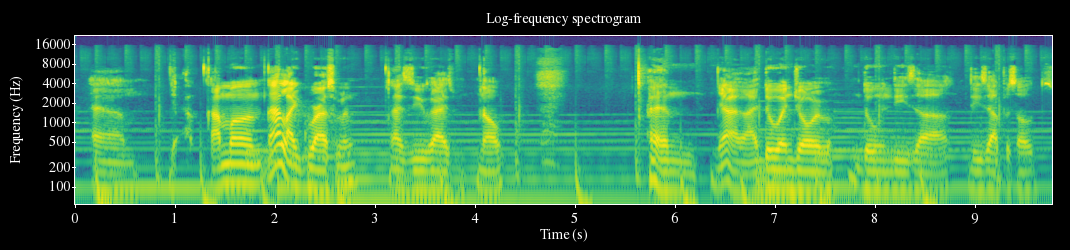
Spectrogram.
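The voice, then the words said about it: Strained, worn-out voice. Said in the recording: “my voice is kind of thrown off”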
